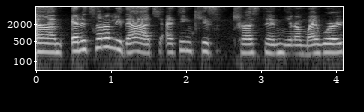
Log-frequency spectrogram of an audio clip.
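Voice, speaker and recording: A woman's bright, sharp voice at medium pitch with ordinary variation and a fairly slow pace. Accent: slight Russian. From Russia. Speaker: actress. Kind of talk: interview.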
